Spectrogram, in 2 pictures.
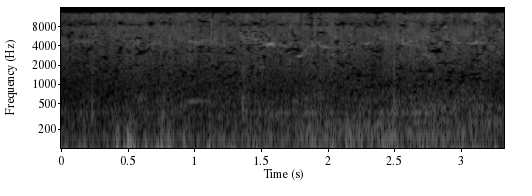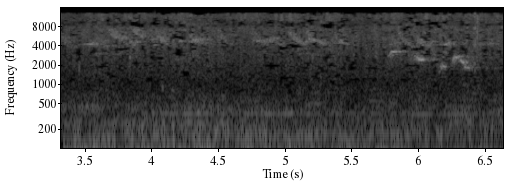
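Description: Outdoor ambience: a low, uneven rumble on the microphone with a few faint bird chirps, and a short cluster of chirps near the end.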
